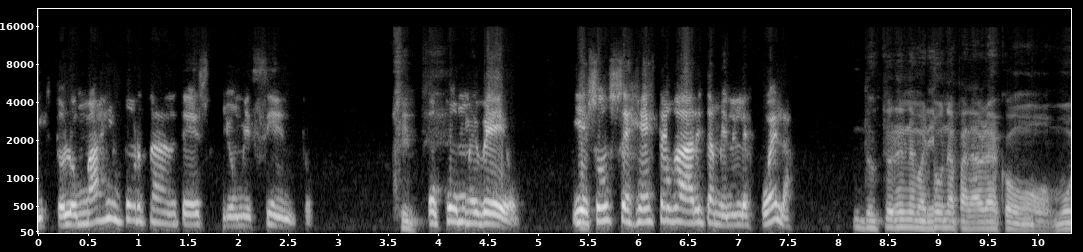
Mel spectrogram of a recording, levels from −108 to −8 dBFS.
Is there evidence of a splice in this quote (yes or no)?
yes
